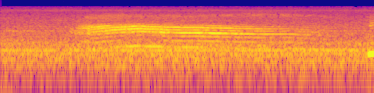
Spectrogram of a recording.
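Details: Old, fat Siamese cat meowing at its owner: a single soft, drawn-out meow, level then gently falling, over a steady background hum.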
